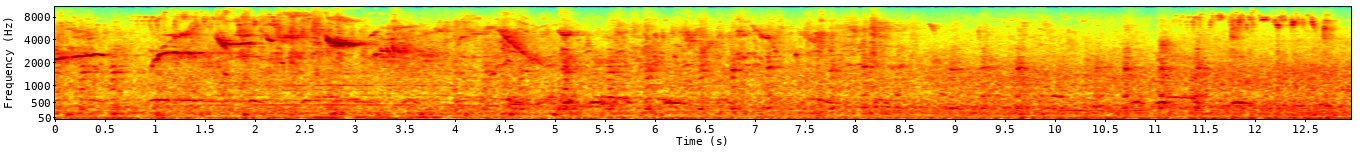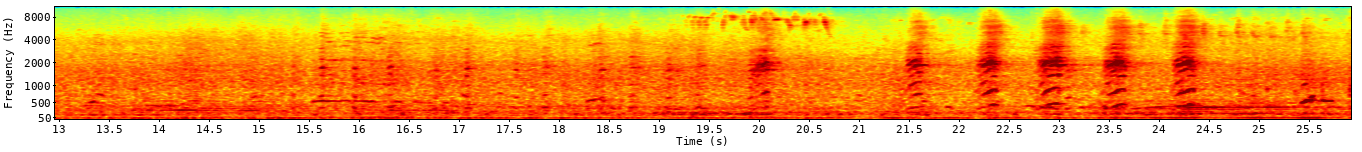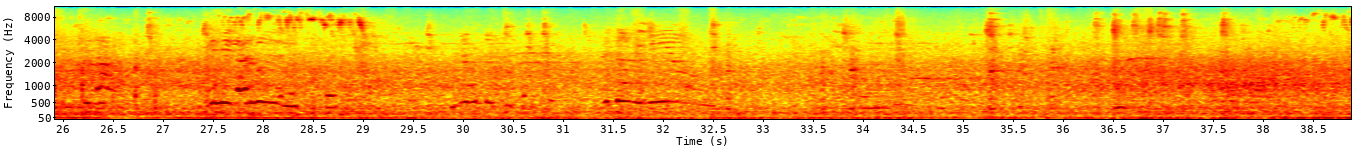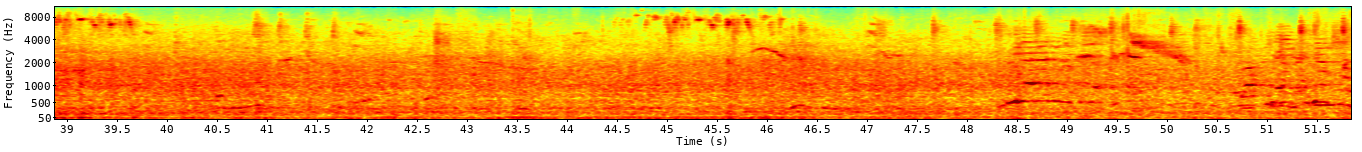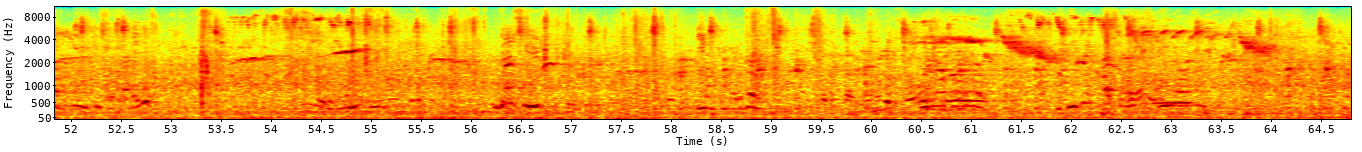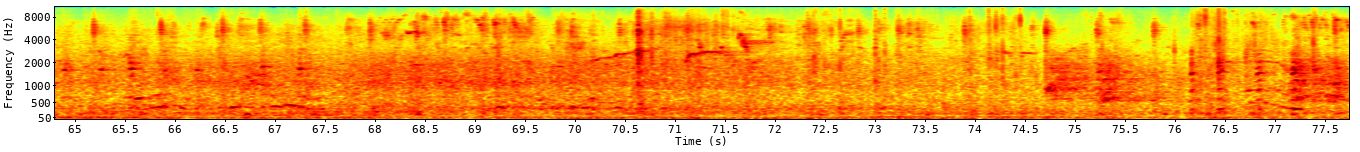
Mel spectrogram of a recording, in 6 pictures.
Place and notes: Parque de Castelar, Badajoz, Spain - Garden Birds - Garden Birds
Birds, ducks, traffic and people. Recorded with a set of primo 172 omni capsules in AB stereo configuration into a SD mixpre6.
14 January 2018, 17:07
